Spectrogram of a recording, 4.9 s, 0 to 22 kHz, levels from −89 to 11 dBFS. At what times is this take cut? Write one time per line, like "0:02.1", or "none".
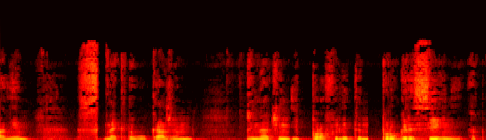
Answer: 0:01.0
0:01.3
0:02.5
0:02.9
0:03.7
